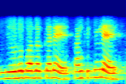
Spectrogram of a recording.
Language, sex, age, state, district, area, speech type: Odia, female, 30-45, Odisha, Khordha, rural, conversation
